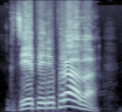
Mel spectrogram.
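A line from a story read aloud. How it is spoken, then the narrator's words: Shouting. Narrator (Russian): кричал швед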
